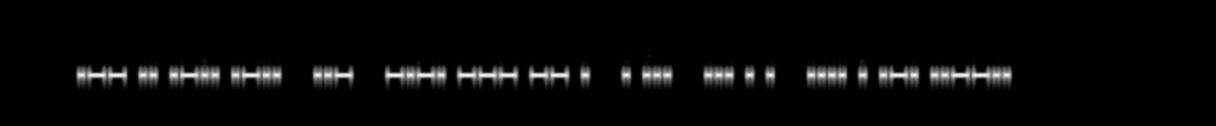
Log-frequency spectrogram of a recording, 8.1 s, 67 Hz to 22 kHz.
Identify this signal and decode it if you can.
Morse code, heard as a keyed tone, about 36 wpm, 700 Hz. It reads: WILL U COME ES SEE HER?
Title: Sentences from Top 100 Words and Abbreviations 35wpm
